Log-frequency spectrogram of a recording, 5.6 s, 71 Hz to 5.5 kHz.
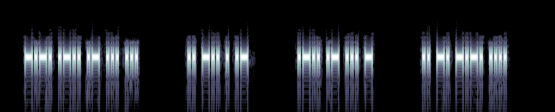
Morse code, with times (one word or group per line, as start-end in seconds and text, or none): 0.3-1.4 CLASS
1.9-2.5 IDEA
3.0-3.7 LAST
4.2-5.1 INCH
